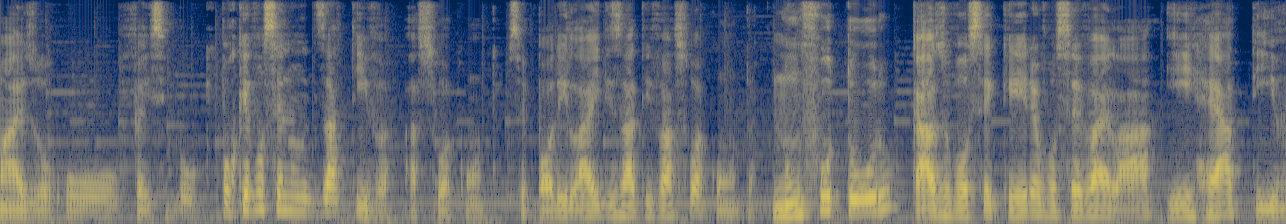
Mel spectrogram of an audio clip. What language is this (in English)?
Portuguese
